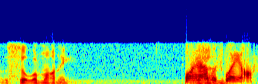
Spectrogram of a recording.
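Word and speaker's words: Suleimani: for me please sure it's uh it's kasem sulaimani it's q-a-s-s-e-m like mary once again that's cassand uh kasem q-a-s-s and the last name is spelled s-u-l that's s-u-l e-i-m-a-n-i kasem silimani well i was way off okay yeah it's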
